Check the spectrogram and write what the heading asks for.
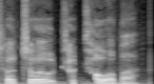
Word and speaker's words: totoaba: Totoaba. I've never heard of totoaba fish. – Or tutoaba. I don't know how you say it. – Totoaba. Two bands. Totoaba. – Totoaba. Exactly.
